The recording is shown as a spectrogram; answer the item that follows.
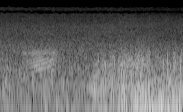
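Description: Strong wind buffeting the microphone, a dense low rumble that grows louder in the second second. About half a second in, a short wavering high call sounds over it.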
